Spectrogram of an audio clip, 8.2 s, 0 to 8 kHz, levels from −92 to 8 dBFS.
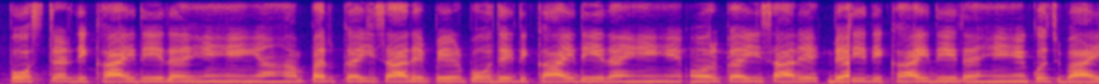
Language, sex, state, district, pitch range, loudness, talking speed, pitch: Hindi, female, Bihar, Bhagalpur, 265-275 Hz, -16 LUFS, 190 wpm, 270 Hz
